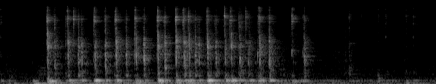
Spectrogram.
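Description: Fast typing on a computer keyboard, a quick run of keystrokes that stops about three seconds in.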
